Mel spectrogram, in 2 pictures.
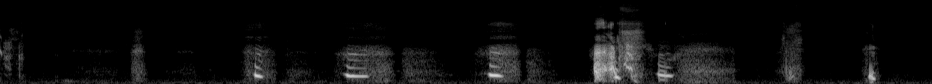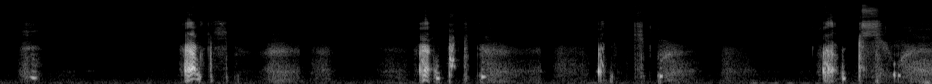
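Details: A run of about a dozen sneezes and sniffs in quick succession from pollen allergy, nose tickly and stuffy all the time.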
